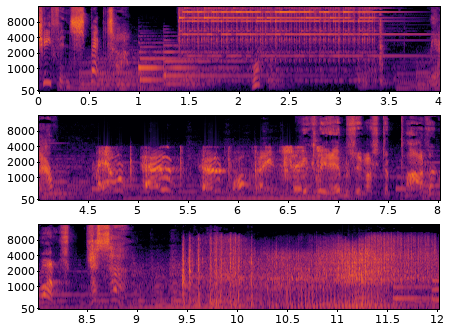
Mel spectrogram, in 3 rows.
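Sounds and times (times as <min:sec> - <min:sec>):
background music: 0:00.0 - 0:12.0
old telephone bell ringing: 0:01.4 - 0:04.1.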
